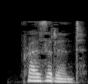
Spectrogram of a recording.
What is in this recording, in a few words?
"President", English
